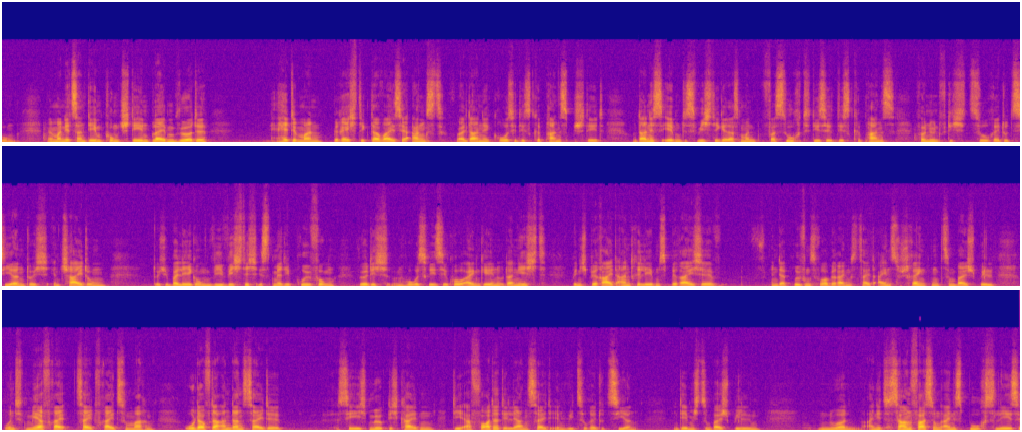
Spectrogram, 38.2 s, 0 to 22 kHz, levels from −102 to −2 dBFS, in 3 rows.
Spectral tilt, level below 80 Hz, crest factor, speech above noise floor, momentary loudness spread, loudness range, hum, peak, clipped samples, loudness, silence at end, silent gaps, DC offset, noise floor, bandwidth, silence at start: -4.5 dB/octave; -54 dBFS; 22 dB; 31 dB; 12 LU; 4 LU; none; 0 dBFS; under 0.1%; -23 LUFS; 0 s; none; under 0.1%; -54 dBFS; 16 kHz; 0 s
